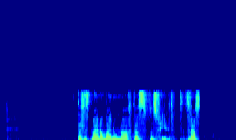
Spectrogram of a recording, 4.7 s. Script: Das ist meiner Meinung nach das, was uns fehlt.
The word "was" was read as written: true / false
false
